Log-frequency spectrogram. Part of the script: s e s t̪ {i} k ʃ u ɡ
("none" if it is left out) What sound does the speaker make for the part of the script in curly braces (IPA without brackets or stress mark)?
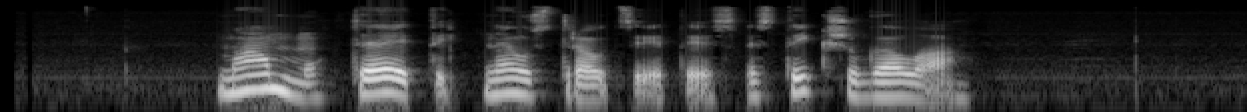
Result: i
